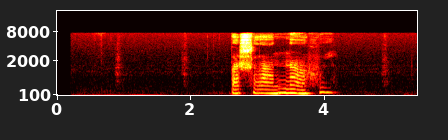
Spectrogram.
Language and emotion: Russian, angry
